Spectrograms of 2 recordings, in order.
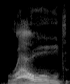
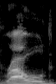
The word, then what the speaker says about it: Roald: How many of you are fans of Roald Dahl? I don't know exactly how to pronounce his first name. I never did, and I don't think I've ever heard anyone pronounce it. But it's Roald.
